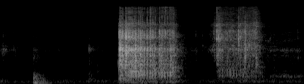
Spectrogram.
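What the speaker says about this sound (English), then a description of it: "And then you can do a riffle shuffle as long as you keep the 9 at the top." A riffle shuffle of a deck of playing cards: two quick bursts of riffling, each about a second long, with a soft tap or two beforehand. Close and fairly loud, with no talking.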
